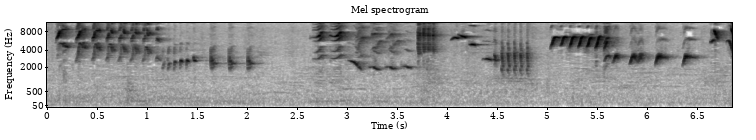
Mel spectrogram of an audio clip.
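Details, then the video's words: Flycatcher (sikatan rimba) pouring out a fast, energetic medley of very high twittering trills and repeated chirp groups, with short breaks and a buzzy rattling burst near the middle. "burung sikatan rimba"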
